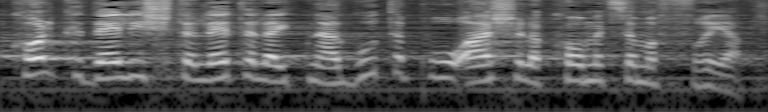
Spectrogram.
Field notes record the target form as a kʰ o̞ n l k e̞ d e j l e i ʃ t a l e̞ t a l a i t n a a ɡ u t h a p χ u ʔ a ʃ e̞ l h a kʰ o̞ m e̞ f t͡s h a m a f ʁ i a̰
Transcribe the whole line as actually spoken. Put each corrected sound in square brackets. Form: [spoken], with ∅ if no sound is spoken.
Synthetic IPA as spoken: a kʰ o̞ [∅] l k e̞ d e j l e i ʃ t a l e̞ t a l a i t n a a ɡ u t h a p [ʁ] u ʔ a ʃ e̞ l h a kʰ o̞ m e̞ [∅] t͡s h a m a f ʁ i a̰

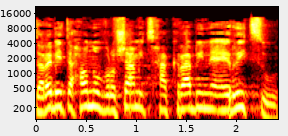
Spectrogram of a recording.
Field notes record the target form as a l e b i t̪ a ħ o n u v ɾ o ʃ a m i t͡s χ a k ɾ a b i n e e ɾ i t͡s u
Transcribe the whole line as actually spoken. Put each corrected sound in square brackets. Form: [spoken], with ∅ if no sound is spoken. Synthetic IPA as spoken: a [ɾ] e b i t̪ a ħ o n u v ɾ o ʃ a m i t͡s [ħ] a k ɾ a b i n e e ɾ i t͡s u

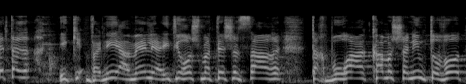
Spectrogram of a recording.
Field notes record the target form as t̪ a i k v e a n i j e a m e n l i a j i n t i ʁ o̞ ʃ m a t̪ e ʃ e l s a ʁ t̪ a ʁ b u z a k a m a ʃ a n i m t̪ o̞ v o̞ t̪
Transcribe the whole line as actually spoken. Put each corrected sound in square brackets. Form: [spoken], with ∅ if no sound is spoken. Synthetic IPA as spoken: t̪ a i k v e a n i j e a m e n l i a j i [∅] t i ʁ o̞ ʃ m a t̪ e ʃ e l s a ʁ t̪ a [χ] b u [ʁ] a k a m a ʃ a n i m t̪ o̞ v o̞ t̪

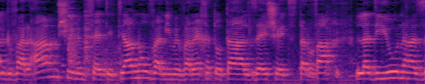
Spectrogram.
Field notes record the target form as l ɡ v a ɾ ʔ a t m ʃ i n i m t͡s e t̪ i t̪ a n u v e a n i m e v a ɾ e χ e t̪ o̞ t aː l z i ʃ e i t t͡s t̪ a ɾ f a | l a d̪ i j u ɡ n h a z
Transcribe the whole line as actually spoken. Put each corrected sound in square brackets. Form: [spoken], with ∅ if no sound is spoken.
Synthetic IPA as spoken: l ɡ v a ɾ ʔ a [∅] m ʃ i n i m t͡s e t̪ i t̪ a n u v e a n i m e v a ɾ e χ e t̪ o̞ t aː l z [e] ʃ e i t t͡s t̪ a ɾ f a | l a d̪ i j u [∅] n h a z

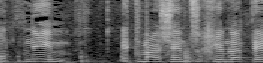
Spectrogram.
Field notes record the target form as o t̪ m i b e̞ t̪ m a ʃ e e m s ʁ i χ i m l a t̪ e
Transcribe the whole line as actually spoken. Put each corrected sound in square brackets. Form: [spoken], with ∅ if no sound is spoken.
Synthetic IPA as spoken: o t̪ [n] i [m] e̞ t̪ m a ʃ e e m [t͡s] ʁ i χ i m l a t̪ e

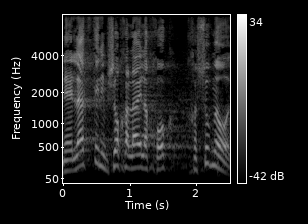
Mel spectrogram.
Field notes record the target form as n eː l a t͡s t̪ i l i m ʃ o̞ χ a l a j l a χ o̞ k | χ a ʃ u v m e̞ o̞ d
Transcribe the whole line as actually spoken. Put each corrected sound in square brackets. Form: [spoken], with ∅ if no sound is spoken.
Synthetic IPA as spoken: n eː l a t͡s t̪ i l i m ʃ o̞ χ a l a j l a χ o̞ k | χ a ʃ u v m e̞ o̞ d

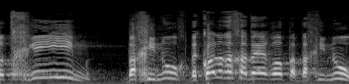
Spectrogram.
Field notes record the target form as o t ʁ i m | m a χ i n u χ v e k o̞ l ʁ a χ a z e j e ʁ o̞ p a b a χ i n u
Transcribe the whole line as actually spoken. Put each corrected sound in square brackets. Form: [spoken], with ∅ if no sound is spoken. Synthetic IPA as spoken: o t [χ] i m | [b] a χ i n u χ [b] e k o̞ l ʁ a χ a [v] e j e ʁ o̞ p a b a χ i n u

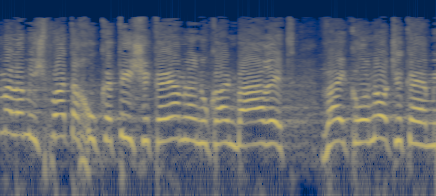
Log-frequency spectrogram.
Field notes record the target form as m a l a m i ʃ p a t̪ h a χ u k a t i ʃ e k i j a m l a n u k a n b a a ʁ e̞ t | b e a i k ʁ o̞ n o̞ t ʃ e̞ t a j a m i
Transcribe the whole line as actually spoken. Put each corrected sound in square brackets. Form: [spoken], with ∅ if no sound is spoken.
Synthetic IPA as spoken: m a l a m i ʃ p a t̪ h a χ u k a t i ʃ e k [a] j a m l a n u k a n b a a ʁ e̞ [t͡s] | [v] e a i k ʁ o̞ n o̞ t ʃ e̞ [k] a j a m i

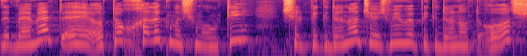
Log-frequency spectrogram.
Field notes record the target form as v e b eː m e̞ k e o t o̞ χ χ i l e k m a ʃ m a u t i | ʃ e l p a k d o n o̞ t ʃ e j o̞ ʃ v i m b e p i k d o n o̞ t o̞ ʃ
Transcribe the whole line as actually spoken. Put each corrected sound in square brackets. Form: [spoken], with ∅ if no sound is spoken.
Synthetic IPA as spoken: [z] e b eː m e̞ [t] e o t o̞ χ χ [e] l e k m a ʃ m a u t i | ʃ e l p [i] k d o n o̞ t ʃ e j o̞ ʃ v i m b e p i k d o n o̞ t o̞ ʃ

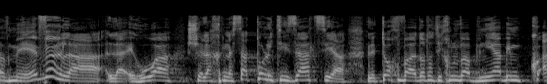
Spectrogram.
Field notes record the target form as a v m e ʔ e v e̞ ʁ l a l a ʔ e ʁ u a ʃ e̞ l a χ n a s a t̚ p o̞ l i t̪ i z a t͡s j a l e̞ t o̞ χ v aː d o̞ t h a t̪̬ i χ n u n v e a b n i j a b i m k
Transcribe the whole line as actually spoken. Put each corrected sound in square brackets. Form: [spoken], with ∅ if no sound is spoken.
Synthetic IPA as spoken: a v m e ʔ e v e̞ ʁ l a l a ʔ e ʁ u a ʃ e̞ l a χ n a s a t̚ p o̞ l i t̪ i z a t͡s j a l e̞ t o̞ χ v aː d o̞ t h a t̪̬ i χ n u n v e a b n i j a b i m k

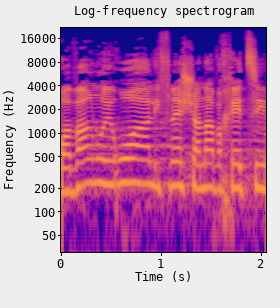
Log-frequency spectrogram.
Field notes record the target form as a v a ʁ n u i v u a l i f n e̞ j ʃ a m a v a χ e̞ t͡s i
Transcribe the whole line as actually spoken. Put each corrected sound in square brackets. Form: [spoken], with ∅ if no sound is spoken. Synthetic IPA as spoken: a v a ʁ n u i [ʁ] u a l i f n e̞ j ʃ a [n] a v a χ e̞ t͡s i

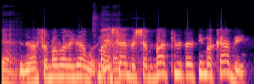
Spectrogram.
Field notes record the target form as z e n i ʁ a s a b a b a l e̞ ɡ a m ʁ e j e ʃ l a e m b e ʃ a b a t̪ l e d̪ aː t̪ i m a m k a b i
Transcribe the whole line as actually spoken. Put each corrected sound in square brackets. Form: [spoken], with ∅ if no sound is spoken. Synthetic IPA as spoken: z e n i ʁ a s a b a b a l e̞ ɡ a m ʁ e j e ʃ l a e m b e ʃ a b a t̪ l e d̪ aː t̪ i m a [∅] k a b i

